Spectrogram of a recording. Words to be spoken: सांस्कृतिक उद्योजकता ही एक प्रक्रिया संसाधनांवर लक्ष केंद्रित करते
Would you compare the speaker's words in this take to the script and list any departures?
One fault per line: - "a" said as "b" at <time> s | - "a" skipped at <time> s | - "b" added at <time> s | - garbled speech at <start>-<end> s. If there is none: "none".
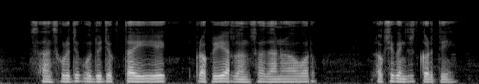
none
